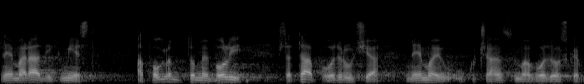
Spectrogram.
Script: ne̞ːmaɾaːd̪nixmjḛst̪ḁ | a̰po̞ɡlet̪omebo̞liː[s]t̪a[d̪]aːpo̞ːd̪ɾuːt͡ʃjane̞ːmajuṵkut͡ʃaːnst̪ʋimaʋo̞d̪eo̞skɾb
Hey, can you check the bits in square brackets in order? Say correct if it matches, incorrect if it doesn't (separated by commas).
incorrect, incorrect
